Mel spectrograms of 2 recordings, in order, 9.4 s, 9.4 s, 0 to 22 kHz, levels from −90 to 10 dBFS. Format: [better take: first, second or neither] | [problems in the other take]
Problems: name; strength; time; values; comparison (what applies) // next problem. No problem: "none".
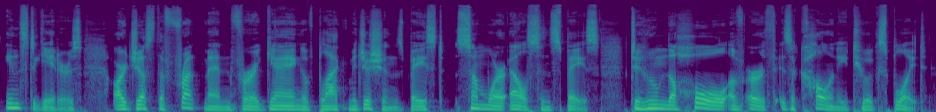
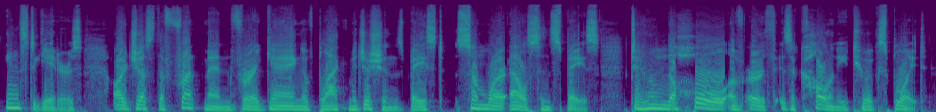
first | distortion; slight; 11% of the sound clipped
